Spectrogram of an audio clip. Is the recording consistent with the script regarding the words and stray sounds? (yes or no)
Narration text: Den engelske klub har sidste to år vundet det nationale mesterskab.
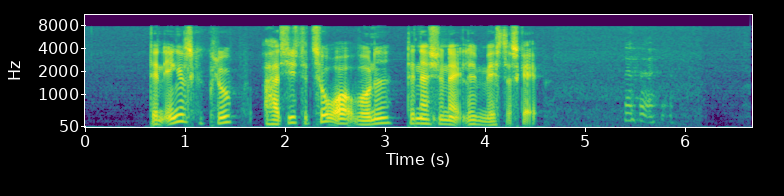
no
